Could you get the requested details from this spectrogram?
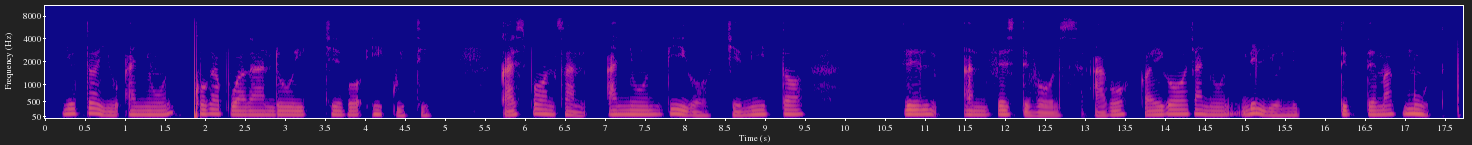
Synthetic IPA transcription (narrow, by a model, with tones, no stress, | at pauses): jʊ˦tɔ˦jʊ˨ʔa˨ɲʊ˦n | ko˦ɡa˦pwa˧ɡa˦ndo˦ɪ˦k̚t͡ʃe˦bɔ˦i˦kwi˨tʰi˨ | ka˨˦spɔ˦nsa˨n | a˨ɲʊ˦nbi˦ɡɔ˨t͡ʃe˨mi˦tɔ˦ | fi˦lm | a˨ndfɛ˦sti˨va˨lsa̰˨ɡʊ˦kɔ˨ɪ˦ɡɔ˦t͡ʃa˦ɲʊ˦nmi˦lijo˨nːi˨ | t̪i˦p̚te˦ma˦ɡ̚mu˦˨t̪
